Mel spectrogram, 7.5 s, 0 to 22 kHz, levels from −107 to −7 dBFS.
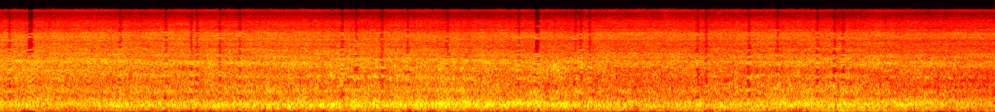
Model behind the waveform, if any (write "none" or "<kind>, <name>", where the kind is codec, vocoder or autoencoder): vocoder, BigVGAN v2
